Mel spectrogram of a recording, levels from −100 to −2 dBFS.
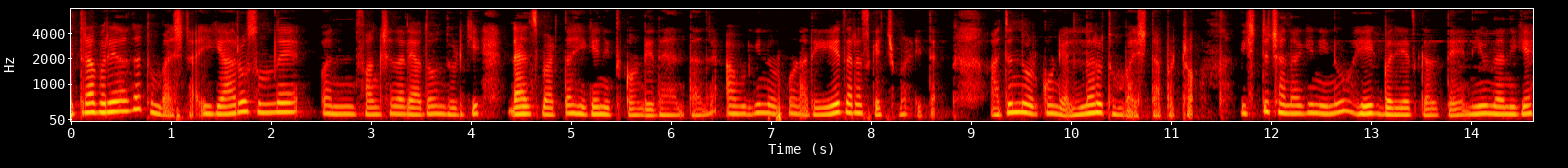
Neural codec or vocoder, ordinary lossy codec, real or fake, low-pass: none; none; real; none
